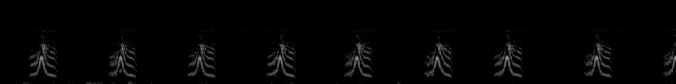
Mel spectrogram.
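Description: A male Sand Partridge gives short, clipped, ringing notes, repeated steadily a little more than once a second.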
